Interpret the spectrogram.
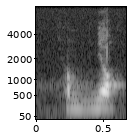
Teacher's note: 기역 비읍 뒤에 리을이 오게 되면 일단 이 리을이 비음 니은으로 바뀌어서 발음이 되고요. 이 니은 때문에 기역 비읍이 각각 이음과 미음으로 비음화가 되는 겁니다.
